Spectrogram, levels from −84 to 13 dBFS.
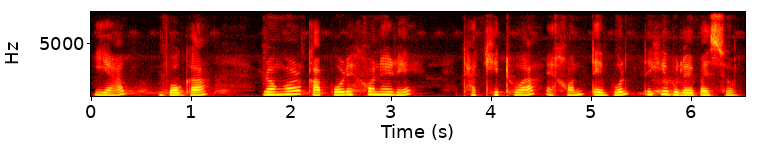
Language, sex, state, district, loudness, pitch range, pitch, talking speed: Assamese, female, Assam, Kamrup Metropolitan, -17 LUFS, 225-265 Hz, 240 Hz, 100 wpm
